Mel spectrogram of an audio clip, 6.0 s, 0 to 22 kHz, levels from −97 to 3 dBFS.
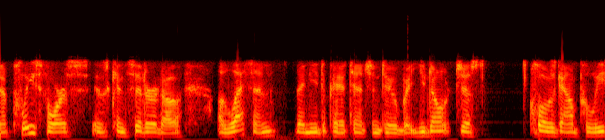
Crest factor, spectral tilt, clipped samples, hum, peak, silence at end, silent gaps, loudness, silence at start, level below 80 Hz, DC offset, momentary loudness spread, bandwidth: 18 dB; -7 dB/octave; under 0.1%; none; -16 dBFS; 0 s; none; -33 LUFS; 0 s; -76 dBFS; under 0.1%; 6 LU; 4.7 kHz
